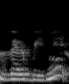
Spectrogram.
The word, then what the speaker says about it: Zerbini: How should I pronounce correctly? It's or? okay. Zerbini. Is it correct? Zerbini, yeah.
